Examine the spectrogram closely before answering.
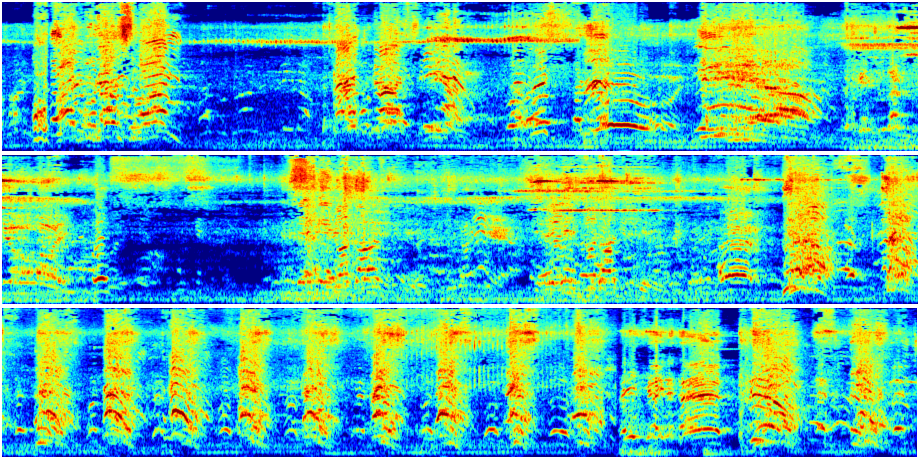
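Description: A group of children and teenagers shout together in short rhythmic bursts.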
